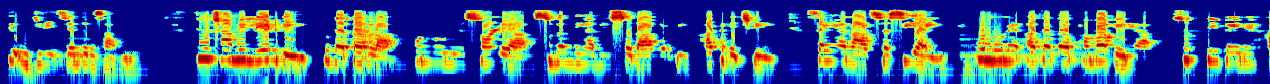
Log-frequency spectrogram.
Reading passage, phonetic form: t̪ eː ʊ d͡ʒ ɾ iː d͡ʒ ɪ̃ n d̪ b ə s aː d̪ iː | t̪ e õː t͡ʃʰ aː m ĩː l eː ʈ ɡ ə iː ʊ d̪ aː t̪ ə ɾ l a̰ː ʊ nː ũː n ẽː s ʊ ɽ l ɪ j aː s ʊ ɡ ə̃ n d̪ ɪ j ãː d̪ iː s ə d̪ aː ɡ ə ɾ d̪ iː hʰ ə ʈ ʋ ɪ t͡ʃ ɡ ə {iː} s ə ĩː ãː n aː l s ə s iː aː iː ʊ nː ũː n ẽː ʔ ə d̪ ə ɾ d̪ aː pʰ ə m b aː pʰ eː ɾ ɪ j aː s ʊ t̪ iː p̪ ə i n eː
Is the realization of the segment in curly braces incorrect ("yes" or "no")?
no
